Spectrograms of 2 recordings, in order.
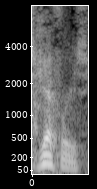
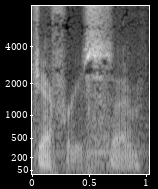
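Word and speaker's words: Jeffares: had interview with him so Jeffords yeah Jeffrey's Jefferies yes it's spelled GE ff8 re s but it's pronounced Jefferies yeah if you look at it you would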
